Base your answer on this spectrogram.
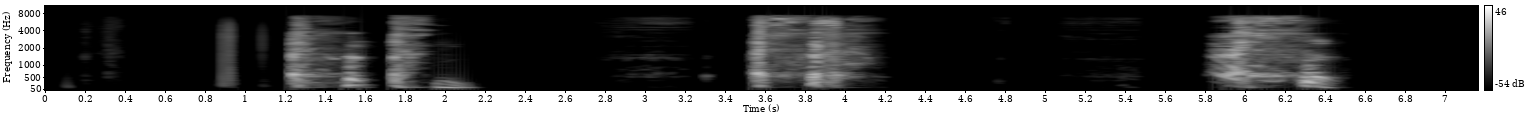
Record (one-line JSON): {"three_cough_length": "7.2 s", "three_cough_amplitude": 29301, "three_cough_signal_mean_std_ratio": 0.33, "survey_phase": "beta (2021-08-13 to 2022-03-07)", "age": "18-44", "gender": "Male", "wearing_mask": "No", "symptom_cough_any": true, "symptom_runny_or_blocked_nose": true, "symptom_sore_throat": true, "symptom_fatigue": true, "symptom_fever_high_temperature": true, "symptom_headache": true, "smoker_status": "Never smoked", "respiratory_condition_asthma": false, "respiratory_condition_other": false, "recruitment_source": "Test and Trace", "submission_delay": "1 day", "covid_test_result": "Positive", "covid_test_method": "LFT"}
